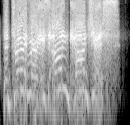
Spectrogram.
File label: voice message driver contused, crew tanks portuguese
